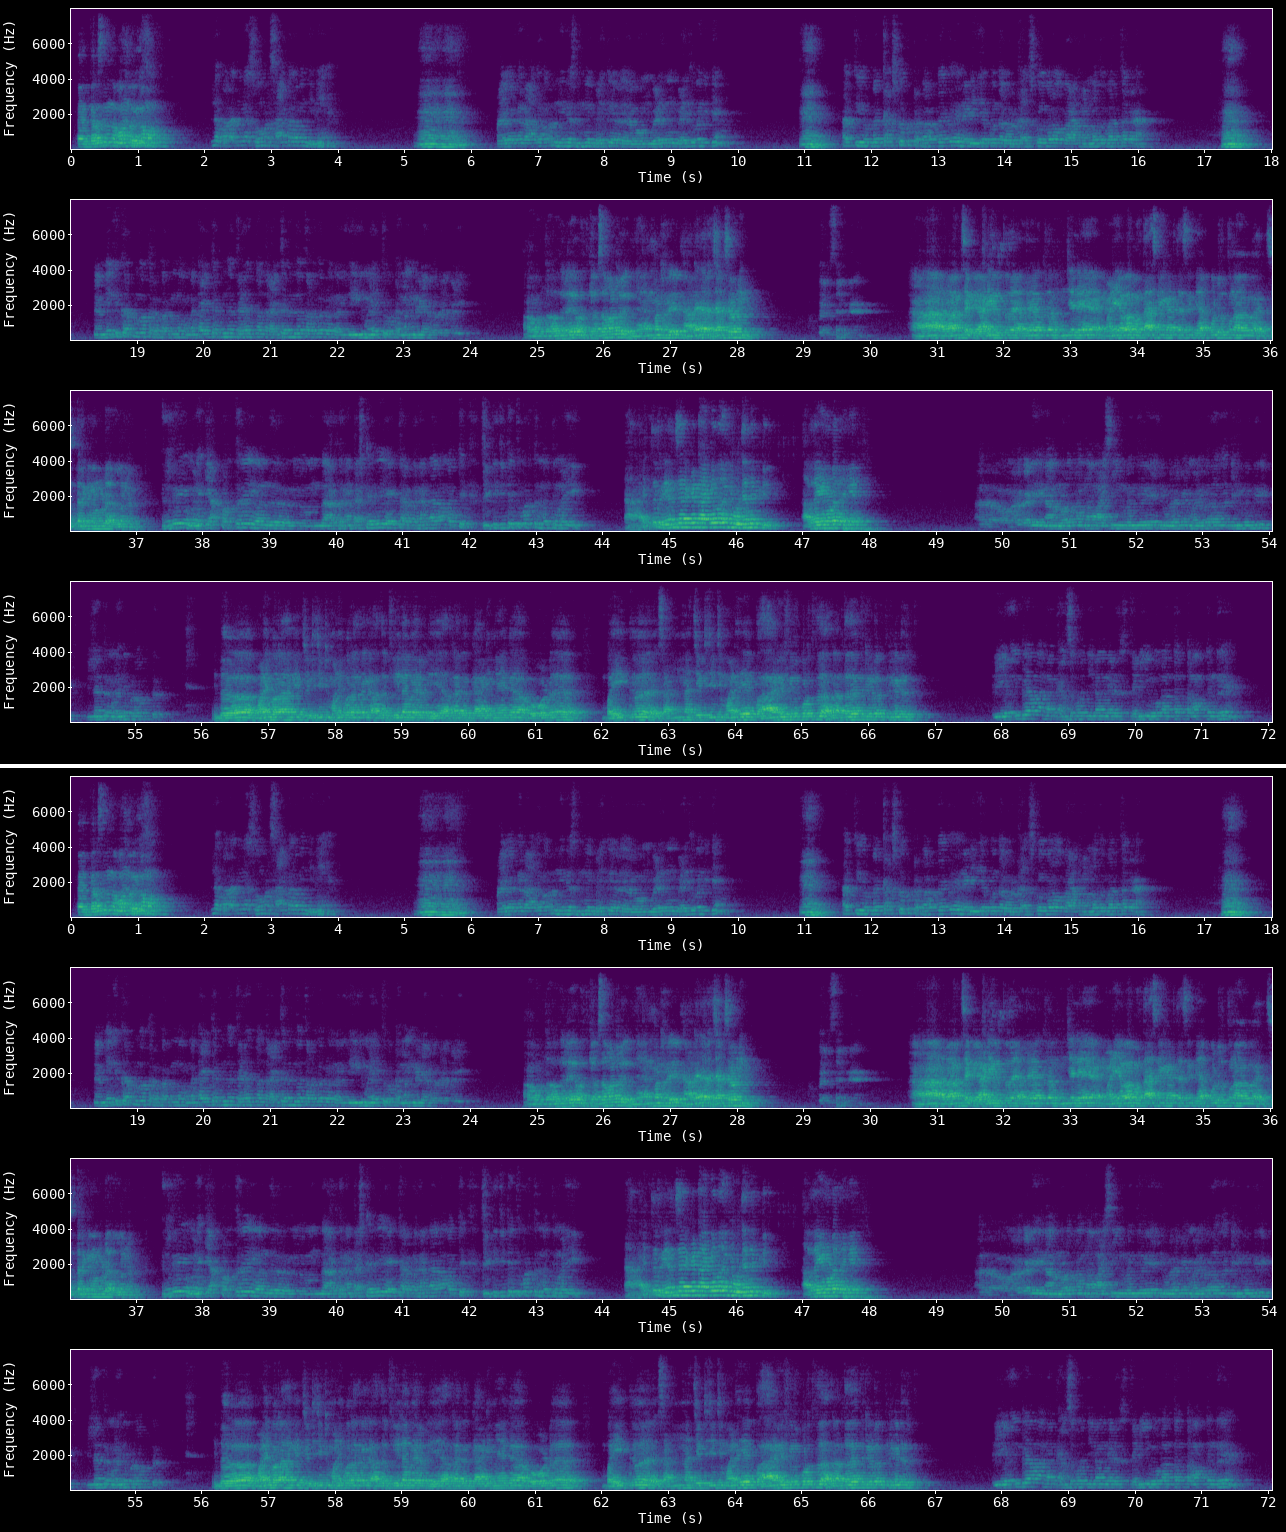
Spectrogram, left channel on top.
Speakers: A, on the left; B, on the left.
A: ಕೆಲಸದಿಂದ
B: ಬರ
A: ಬಂದ
B: ನಿನ್ನೆ
A: ಇಲ್ಲ ಒಂದ್
B: ಇಲ್ಲ ಬರ ನಿನ್ನೆ ಸೋಮಾರ ಸಾಯಂಕಾಲ ಬಂದೀನಿ <unintelligible>
A: ಹ್ಮ್ ಹ್ಮ್
B: ರವಾರದಿನ ರಾಜ ನಿ ನಿನ್ನೆ ಬೆಳಿಗ್ಗೆ ಹುಂ ಬೆಳಿಗ್ಗೆ ಹುಂ ಬೆಳಿಗ್ಗೆ ಬಂದಿದ್ದೆ.
A: ಹು
B: ಆಯ್ತ ಇವರ ಬೆ ಕಲಸಕ್ಕಹೋಗಿಬಿಟ್ಟ್ರ ಬರ್ದಕ ನಡಿ ಇಲ್ಲೆ ಕುಂತಾವ ಅವರು ಕೆಲ್ಸ್ಕೋಗ್ಯಾರಾ ಅವರ ಆಯ್ ರೋಂಬತ್ತಕ್ ಬರ್ತಾರ.
A: ಹು
B: ನಂಗೆಲ್ಲಿ ಕರ್ಕೊಂಡ್ ಹೋಗತಾರ ಕರ್ಕೊಂಡ ಹೋಗ್ ಮತ್ತ ಐತಾರದಿಂದ ತಳಿ ಅಂತ ಅಂದ್ರ ಐತಾರದಿಂದ ತಡದರ ಇಲ್ಲಿ ಮಳೆ ಐತ್. ತ್ತಿಬಿಟ್ಟ ನಮ್ಮಎಡ್ಯಾಗ ಮಧುರ ಮಳಿ.
A: ಹೌದ ಹೌದ ರೀ ಒಂದು ಕೆಲಸ ಮಾಡಿರಿ ನಏನು ಮಾಡಿರಿ ನಾಳೆ ರಜಾ ಹಾಕ್ಷಸ್ರವನಿಗೆ.
B: ಅಬ್ಬ್ರನ್ ಸಂಘ.
A: ಹಾ ಆರಾಮ್ಸೆ ಗಾಡಿ ಇರ್ತದ ಎಲ್ಲ ಇರ್ತದ ಮುಂಜೆಲೆ ಮಳಿ ಯಾವಾಗ ಒಂದ ತಾಸನಾಗ ಎರಡ್ ತಾಸನಾಗ ಗ್ಯಾಪ್. ಕೊಟ್ಟಿರ್ತ ನೋಡ ಅವಾಗ ಸುತ್ತ ತಲಕ ಬಂದಬಿಡ ಎಲ್ಲಾನು.
B: ಇಲ್ಲಡ್ರಿ ಮಳಿ ಗ್ಯಾಪ್ ಕೊಡ್ತರಿ ಒಂದ್ ಒಂದ್ ಅರ್ಧ ಗಂಟೆ ಅಷ್ಟೇರಿ ಐತ ಅರ್ಧ ಗಂಟ ಆಗನ ಮತ್ತೆ. ಜಿಟಿ ಜಿಟಿ ಹತ್ತಿ ಬಿಡ್ತ ಮತ್ತ ಮಳಿ.
A: ಆಯ್ತು ರೇನ್ ಜಾಕೆಟ್ ಹಾಕದ ಹಂಗೆ ಹೊಡದ ಆಕಡಿ ಅದ್ರಾಗೇ ನೋಡದ ಹಂಗೆ.
B: ಹಲೋ ಆಗಲ್ಲಿ ನಾವು ನೋಡ್ಬೇಕಂದ ನಾವು ಆಸೆಯಿಂದ ಬಂದವ್ರರಿ ಅಲ್ಲಿ ಊರಾಗೆ ಮಳಿ ಬರೋದ. ಇಲ್ಲಿ ಬಂದಿವಿರಿ ಇಲ್ಲಿ ನಿಂತ್ರ ಮಳಿನ ಬಿಡವಲ್ದ.
A: ಹು ಇದು ಮಳಿ ಬರೋಹಾಗೆ ಜಿಟಿ ಜಿಟಿ ಮಳಿ ಬರದ್ರಾಗ ಅದರ ಫೀಲ್ ಬೇರೆರಿ ಅದ್ರಾಗ ಗಾಡಿಮ್ಯಾಗ ಅವರ. ರೋಡ. ಬೈಕ್
B: ಹಾ ರೀ ಅದ್
A: ಸಣ್ಣ ಜಿಟಿ ಜಿಟಿ ಮಳಿ ಬಾರಿ ಫೀಲ್ ಕೊಡ್ತದ ಆದ್ರಂತ ತಿರ್ಗಾಡ ತಿರ್ಗಾಡಿದ್ರ.
B: ರಿ ಹೇಳೇನ್ರೀ ಅವಾ ನಾ ಕೆಲಸಕ್ಕ ಹೋಗತೇ ಇನ್ನ ಒಂದ ಎರಡದಿಸ ತಡಿ ಹೋಗ ಅಂತ ತಾವಂತಾಂಡ್ರಿ.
